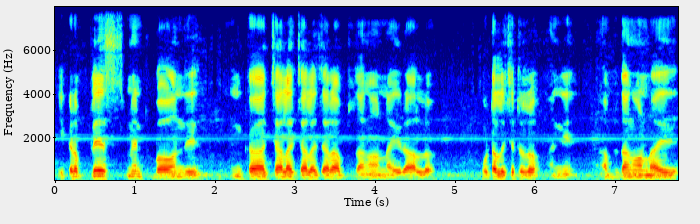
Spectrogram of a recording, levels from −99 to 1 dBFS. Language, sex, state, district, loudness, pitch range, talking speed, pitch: Telugu, male, Andhra Pradesh, Anantapur, -19 LUFS, 110-115 Hz, 110 wpm, 110 Hz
